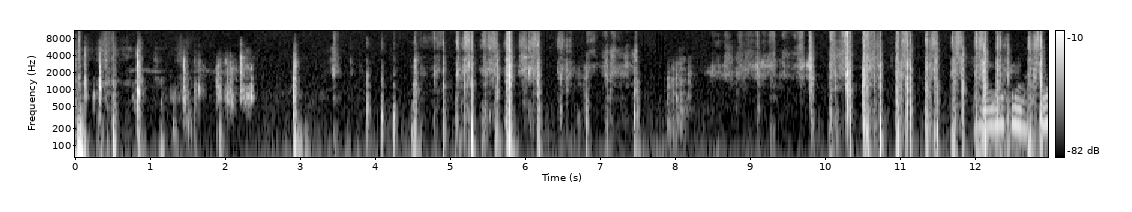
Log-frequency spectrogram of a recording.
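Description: Affirmation cards being shuffled in a soft-spoken ASMR reading: a long run of crisp, close riffling and flicking bursts, some quick and clustered, others spaced by brief pauses, with faint breathy sounds in between.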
